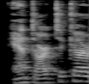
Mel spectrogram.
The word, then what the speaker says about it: Antarctica: See, like, American accent, it's like Antarctica, but some people say Antarctica. Like, there's a C in it.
